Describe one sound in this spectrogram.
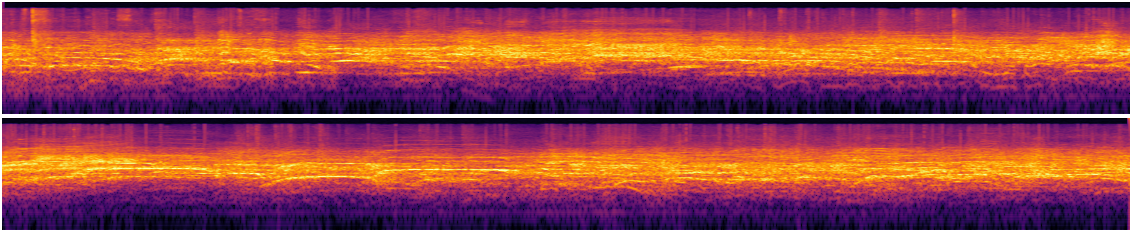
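A large crowd shouts and cheers loudly all around.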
